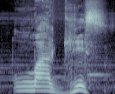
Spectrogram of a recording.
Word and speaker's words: magis: Magis, dibacanya magis.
